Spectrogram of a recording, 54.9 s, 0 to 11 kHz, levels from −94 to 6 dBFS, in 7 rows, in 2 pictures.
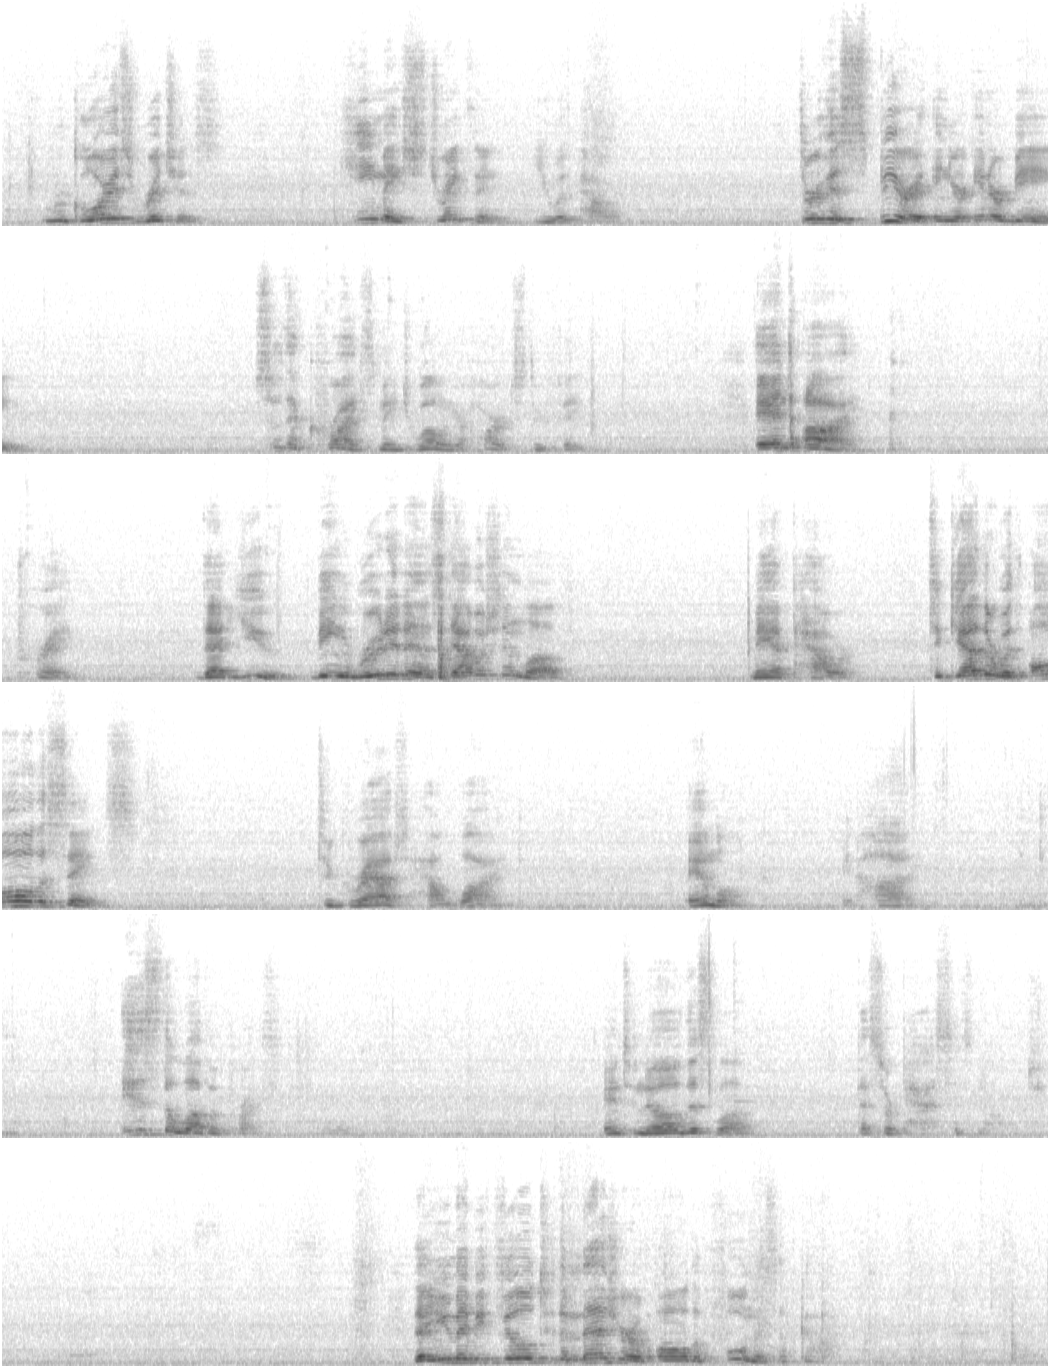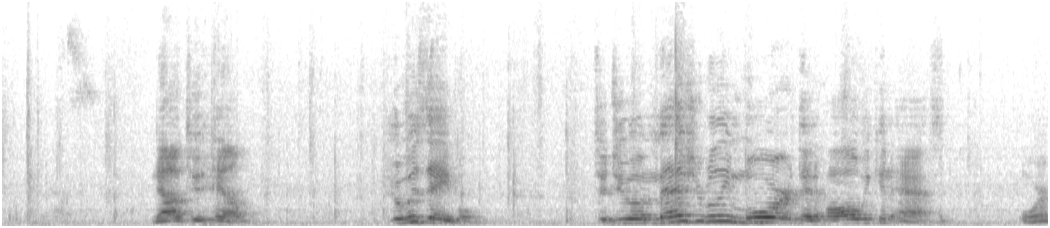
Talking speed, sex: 105 wpm, male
